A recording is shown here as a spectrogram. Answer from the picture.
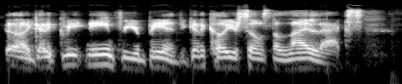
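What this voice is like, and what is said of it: Imitated Chicago accent. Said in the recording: “I'll imitate his Chicago accent for you a little bit.”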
